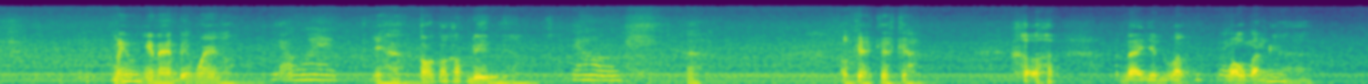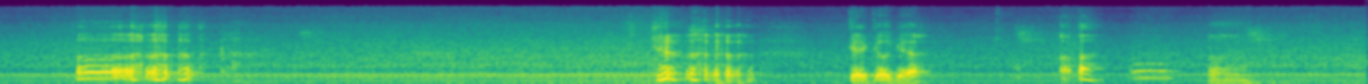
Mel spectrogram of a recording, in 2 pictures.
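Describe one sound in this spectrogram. A young woman talks warmly and close to a microphone.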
